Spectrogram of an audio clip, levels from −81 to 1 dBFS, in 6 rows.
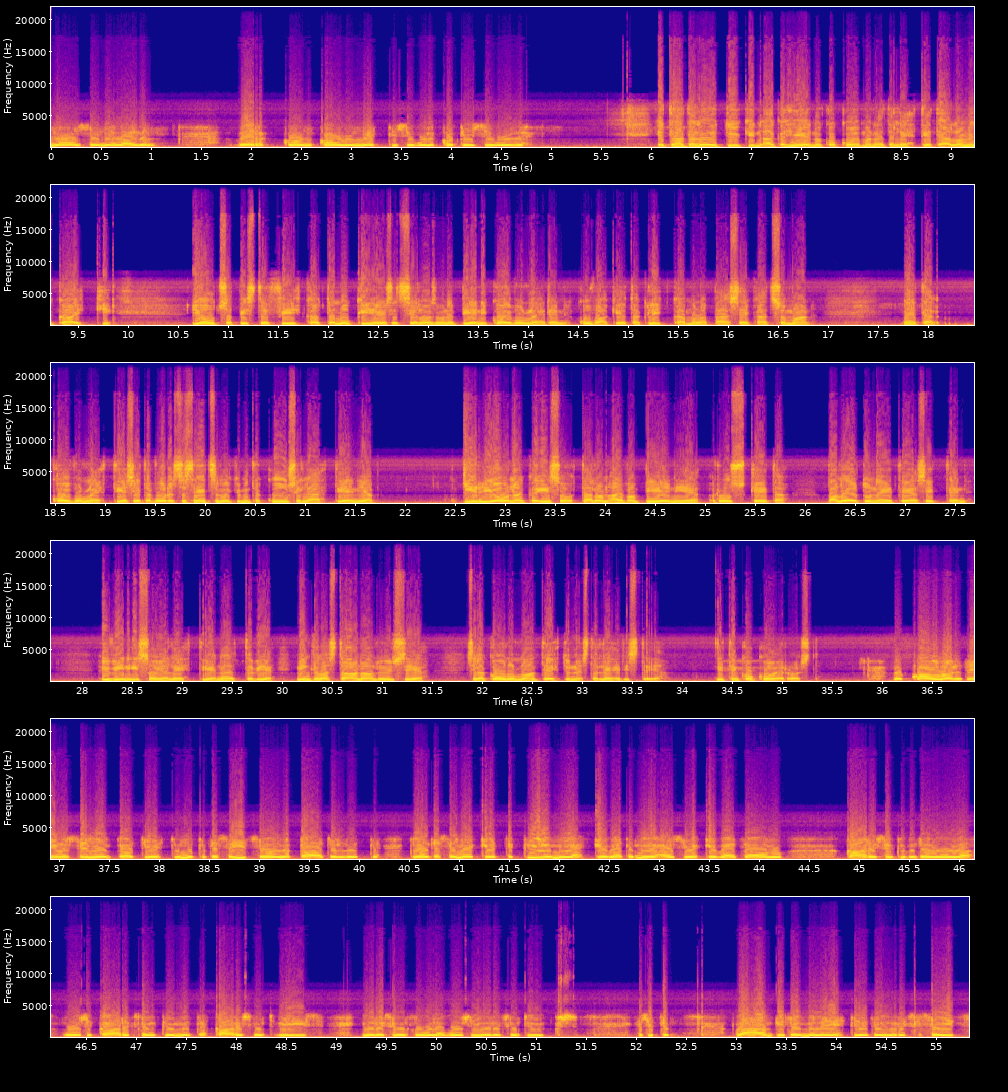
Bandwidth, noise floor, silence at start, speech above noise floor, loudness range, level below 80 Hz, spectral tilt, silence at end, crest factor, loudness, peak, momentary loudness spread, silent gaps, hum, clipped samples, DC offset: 19.5 kHz; -27 dBFS; 0 s; 22 dB; 2 LU; -36 dBFS; -3.5 dB/octave; 0 s; 6 dB; -5 LUFS; 0 dBFS; 9 LU; none; none; 8%; 10%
